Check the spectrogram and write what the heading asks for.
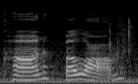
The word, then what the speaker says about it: Chan Balam: Yep, King Khan Balam, with special excitement as he was carried to the foot of a pyramid.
